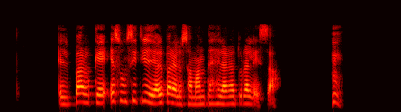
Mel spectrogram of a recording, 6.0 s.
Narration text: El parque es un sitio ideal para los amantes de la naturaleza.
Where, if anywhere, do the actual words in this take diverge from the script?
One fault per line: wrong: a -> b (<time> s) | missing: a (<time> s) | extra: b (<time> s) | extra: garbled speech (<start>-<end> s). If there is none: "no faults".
no faults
